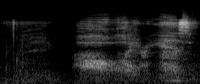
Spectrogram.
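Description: A person whispering a short phrase, breathy and without voiced pitch, ending in a hissy 's'-like sound.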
